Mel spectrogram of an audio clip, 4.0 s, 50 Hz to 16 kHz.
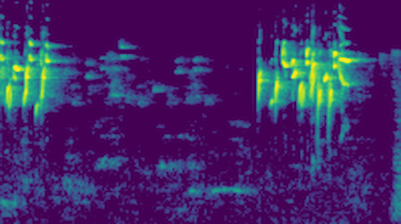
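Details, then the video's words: European goldfinch singing in 2019: a brief twittered phrase fades, about two seconds of near quiet follow, then another fast, tinkling phrase of high, liquid notes. "chant chardonneret"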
